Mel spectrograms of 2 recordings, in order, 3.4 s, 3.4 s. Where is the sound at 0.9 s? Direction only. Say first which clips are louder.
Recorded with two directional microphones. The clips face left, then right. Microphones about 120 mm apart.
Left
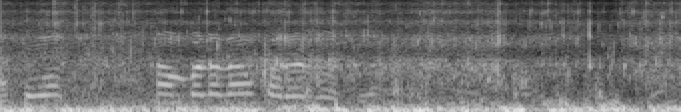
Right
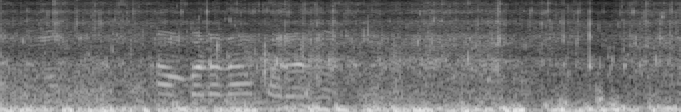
Left 3 dB; 30° left (ahead or behind).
